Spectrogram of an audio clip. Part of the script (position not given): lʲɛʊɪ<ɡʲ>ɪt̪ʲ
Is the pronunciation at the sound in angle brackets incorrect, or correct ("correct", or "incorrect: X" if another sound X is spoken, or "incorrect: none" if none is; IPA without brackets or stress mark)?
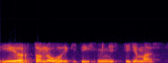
incorrect: kʲ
